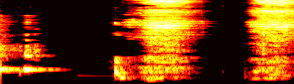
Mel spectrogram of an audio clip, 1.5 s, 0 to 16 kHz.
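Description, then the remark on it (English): A short squeaky vocal note, then two quick sniffs in a row, each a sharp, breathy hiss of air, fairly loud, with a brief pause between them and no talking. “It's just it's like all the sniffs over 3 months.”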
